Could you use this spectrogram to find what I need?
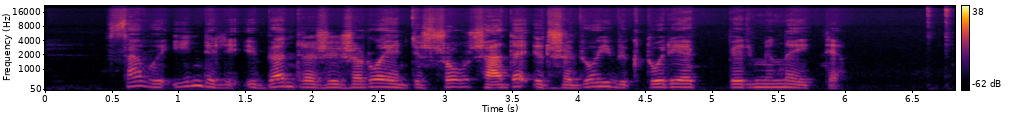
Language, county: Lithuanian, Panevėžys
